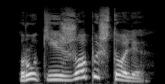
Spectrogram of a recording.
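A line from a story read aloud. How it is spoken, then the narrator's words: Shouting. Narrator (Russian): кричала мать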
